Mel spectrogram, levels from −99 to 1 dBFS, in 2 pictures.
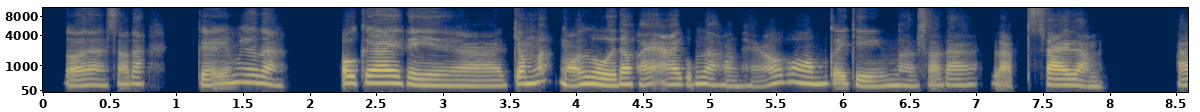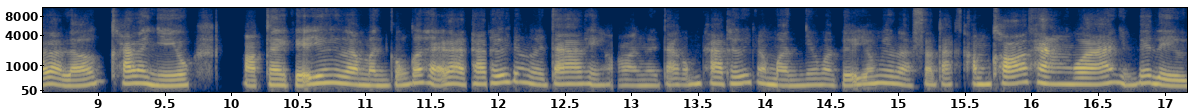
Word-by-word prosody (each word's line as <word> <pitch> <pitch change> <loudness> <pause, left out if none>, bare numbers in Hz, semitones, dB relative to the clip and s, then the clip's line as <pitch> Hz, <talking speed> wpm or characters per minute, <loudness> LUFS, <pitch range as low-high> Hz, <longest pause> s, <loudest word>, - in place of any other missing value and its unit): gọi 185 - +1
là, 200 -1 -2
sao 195 - -6
ta? 230 -1 -2 0.4
Kiểu, 195 -1 -1
giống 265 - -2
như 280 -2 -2
là, 215 -6 0 0.4
ô 250 0 +4
kê 255 -1 +5
thì, 195 -3 0
à, 175 0 -3
trong 235 +1 +3
mắt 300 - -3
mỗi 220 -1 +3
người 210 -5 +4
đâu 220 0 +5
phải - - -1
ai 215 0 +1
cũng 225 - -8
là 220 -3 0
hoàn 175 -4 -7
hảo, 185 +9 -4
đúng 290 0 -3
hông? 235 -2 +1
Cái 125 - -1
chuyện 170 +2 -4
mà 180 -2 -6
sao - - -5
ta? 200 +1 -3
Là - - -3
sai 200 -2 +4
lầm 165 -5 -2 0.6
khá 200 +2 +2
là 225 -3 +4
lớn, 190 - +1
khá 240 0 +3
là 255 - +3
nhiều, 190 -2 +1 0.4
hoặc 175 -1 +2
cày 195 -1 +2
kiểu, 180 - +4
giống 260 +2 +4
như 265 - 0
là, 220 -2 +4
mình 190 -2 -1
cũng 205 - -4
có 270 - +2
thể 270 - +1
là 230 -2 +3
tha 225 -1 +2
thứ 260 +3 +1
cho 300 - -3
người 220 -7 -3
ta 230 +2 +1
thì 215 -4 -4
hoặc 200 -2 -10
là 185 - -5
người 185 0 -7
ta - - -3
cũng 210 +4 -4
tha 230 -1 0
thứ 240 +3 -2
cho 270 - -2
mình, 185 -3 -1
nhưng 200 +1 -5
mà, 200 -2 -4
kiểu, 185 - -1
giống 255 - -1
như 255 - -1
là 210 -4 -2
sao - - -5
ta? 205 - -4
Không 220 +1 -1
khó 245 +4 +4
khăn 230 -6 +2
quá 220 +4 +4
những 215 -4 -4
cái 260 0 -1
điều 180 -6 +1
215 Hz, 280 wpm, -27 LUFS, 190-240 Hz, 0.6 s, kê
